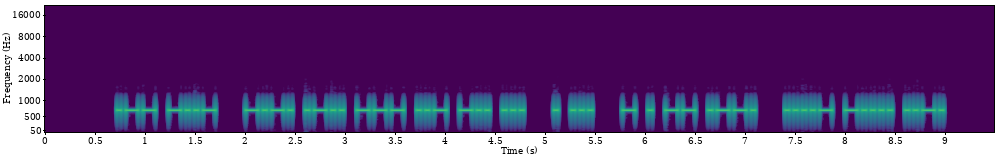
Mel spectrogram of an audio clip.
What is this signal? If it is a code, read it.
Morse code, heard as a keyed tone, about 28 wpm, 700 Hz. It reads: WX CLOUDS ES TEMP 46F
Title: Practice QSO - Exchange 2 - Info - 28wpm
